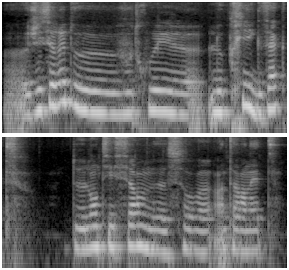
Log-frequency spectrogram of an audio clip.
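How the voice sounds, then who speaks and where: In her bathroom, a young woman who makes beauty videos talks through a hair and makeup tutorial, recorded on a phone headset mic. She is chatty, using many fillers and "en fait", with a medium-pitched, warm voice, a steady tone, and a measured pace.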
